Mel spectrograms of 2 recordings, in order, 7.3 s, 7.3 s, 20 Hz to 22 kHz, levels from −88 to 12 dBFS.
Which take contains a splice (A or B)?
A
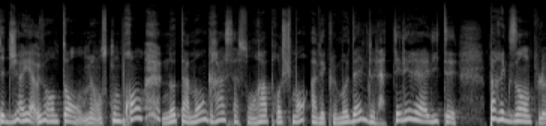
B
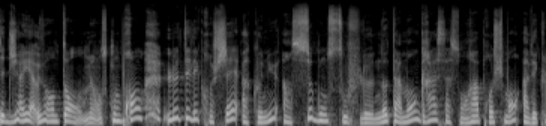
A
